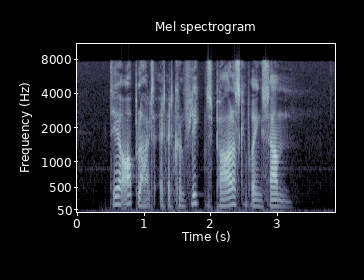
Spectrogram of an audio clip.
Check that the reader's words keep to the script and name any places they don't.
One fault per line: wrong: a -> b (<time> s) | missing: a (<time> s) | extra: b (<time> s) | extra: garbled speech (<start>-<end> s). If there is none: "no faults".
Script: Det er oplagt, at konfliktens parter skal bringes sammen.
extra: at (1.3 s)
